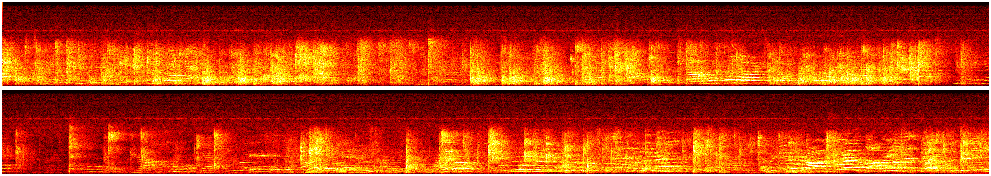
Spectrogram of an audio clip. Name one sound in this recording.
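Children's voices chatter and call out.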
